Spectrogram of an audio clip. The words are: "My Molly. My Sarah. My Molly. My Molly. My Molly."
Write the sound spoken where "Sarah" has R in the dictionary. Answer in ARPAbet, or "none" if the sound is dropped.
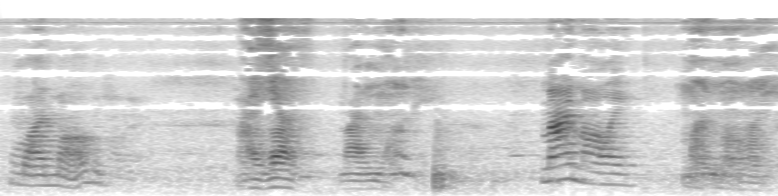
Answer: none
